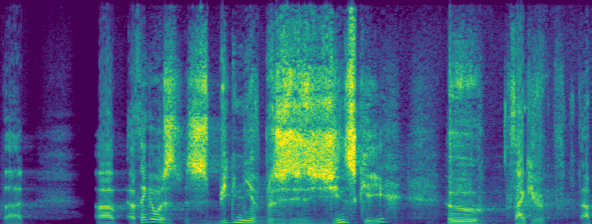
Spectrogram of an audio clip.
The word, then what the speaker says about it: Zbigniew Brzezinski: To throw a curveball at that, I think it was Zbigniew Brzezinski who, thank you, I pronounced that correctly, absolutely did.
